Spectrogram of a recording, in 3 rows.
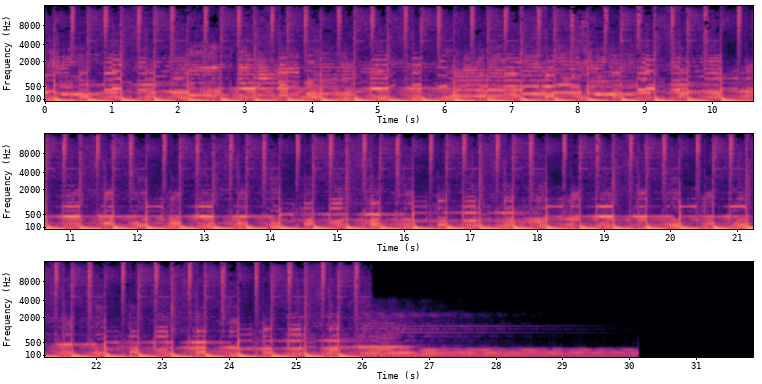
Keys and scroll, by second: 28.4 Delete.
